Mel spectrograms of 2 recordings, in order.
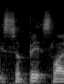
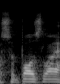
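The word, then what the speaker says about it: Szoboszlai: Scott McTominay, Sabitslai or Sabozlai, however you want to pronounce it.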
